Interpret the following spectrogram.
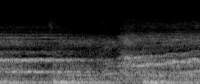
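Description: Mixed choir singing sustained lines in Somali, with a low drum beat pulsing steadily underneath the voices.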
